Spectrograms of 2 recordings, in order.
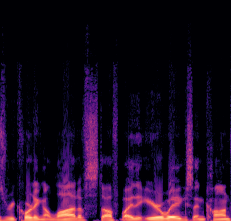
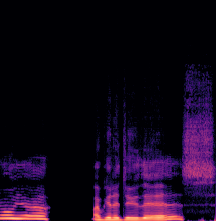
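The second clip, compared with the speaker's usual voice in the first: voice breaking and cracking, pitched up; 9 semitones higher than usual. Speaker talking about a hard time, voice cracking. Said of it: "my voice is cracking".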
